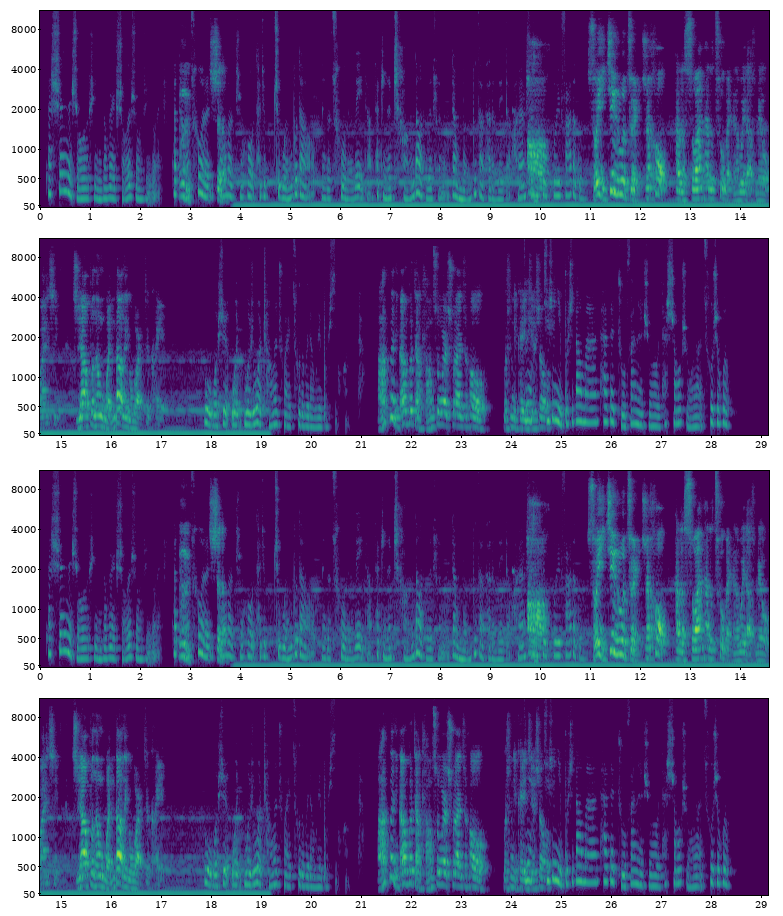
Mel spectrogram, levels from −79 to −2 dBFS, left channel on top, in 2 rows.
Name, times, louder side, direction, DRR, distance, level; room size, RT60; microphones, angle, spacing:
voice 1, 0.2-11.1 17.9-20.5 20.9-21.0 24.3-28.4, left 1 dB, 15° left, 0.4 m, -37 dB
voice 2, 3.4-3.7 9.7-10.3 11.0-17.1 21.3-23.5 23.8-24.8, right 2 dB, 90° right, 1.2 m, -29 dB
sound 1, 3.8-19.2, left 1 dB, 50° right, 0.9 m, -40 dB
3.4 x 2.4 x 2.9 m
head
